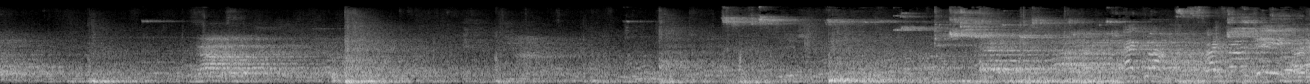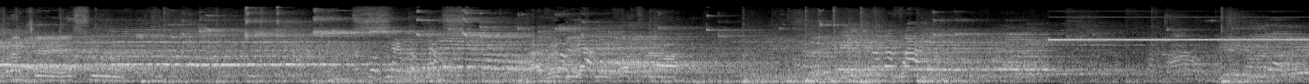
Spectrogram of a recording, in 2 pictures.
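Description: Sneakers squeak on a hard court floor in a large echoing hall.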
